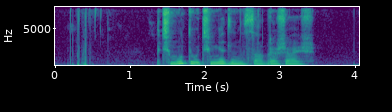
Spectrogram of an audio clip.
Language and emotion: Russian, neutral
